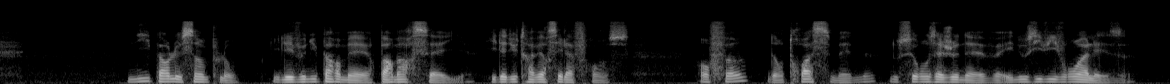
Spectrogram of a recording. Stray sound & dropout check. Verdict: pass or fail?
pass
